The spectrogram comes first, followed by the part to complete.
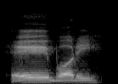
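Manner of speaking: put-on elderly, unfamiliar-sounding old man's voice. Retelling what a stranger said after being plucked: imitating an old man's different voice. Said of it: "in a different voice".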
